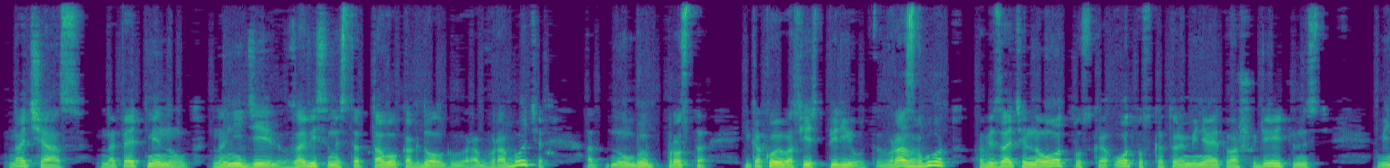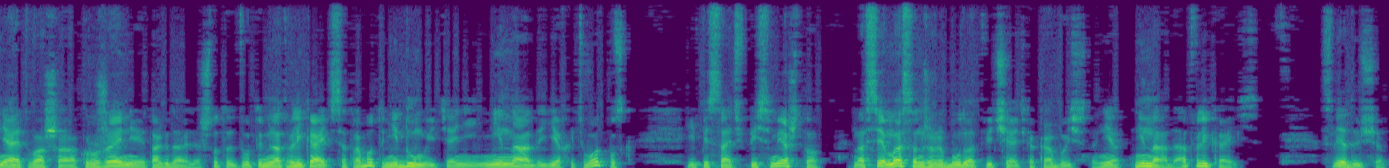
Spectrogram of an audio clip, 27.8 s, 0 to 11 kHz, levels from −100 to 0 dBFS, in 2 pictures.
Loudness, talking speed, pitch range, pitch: -23 LUFS, 160 wpm, 115-150 Hz, 125 Hz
